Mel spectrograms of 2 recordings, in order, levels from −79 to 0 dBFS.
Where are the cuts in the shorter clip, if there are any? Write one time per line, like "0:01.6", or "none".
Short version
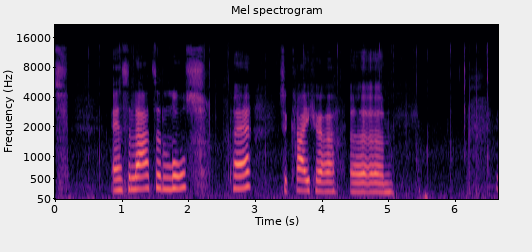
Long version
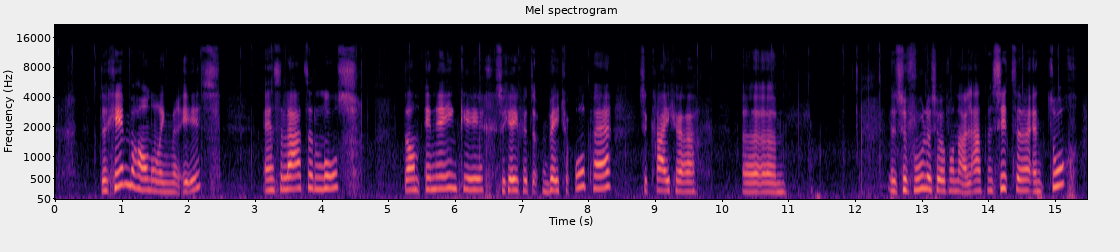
0:02.6
0:04.3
